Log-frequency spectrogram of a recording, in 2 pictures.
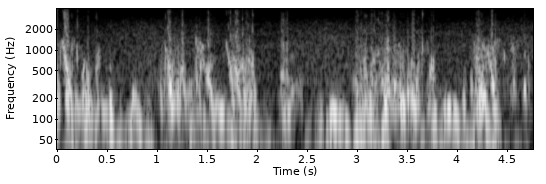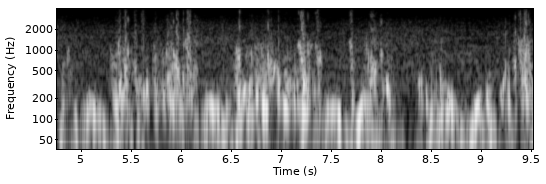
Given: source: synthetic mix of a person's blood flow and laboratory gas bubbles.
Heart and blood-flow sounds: Doppler ultrasound of blood flow; precordium
0.00-0.45 s: bubbles
0.49-0.59 s: bubbles
0.99-1.58 s: bubbles
1.65-2.01 s: bubbles
2.20-2.46 s: bubbles
2.94-3.85 s: bubbles
4.04-4.75 s: bubbles
4.79-4.93 s: bubbles
5.26-6.17 s: bubbles
6.43-7.43 s: bubbles
7.67-7.76 s: bubbles
7.80-8.14 s: bubbles
8.35-8.90 s: bubbles
9.03-9.53 s: bubbles
From the record:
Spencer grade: 4 (maximum detectable bubble signal sounding continuously throughout systole and diastole of every cardiac period, and overriding the amplitude of the normal cardiac signals); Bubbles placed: only in the low amplitude regions of the cardiac cycle

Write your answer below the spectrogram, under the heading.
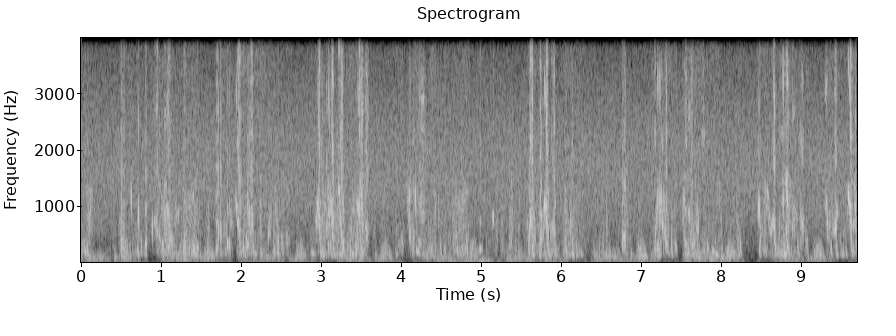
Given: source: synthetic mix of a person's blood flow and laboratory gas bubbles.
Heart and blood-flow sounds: Doppler ultrasound of blood flow; precordium
0.00-0.16 s: bubbles
0.46-1.52 s: bubbles
1.67-2.62 s: bubbles
2.85-3.62 s: bubbles
3.92-4.88 s: bubbles
4.96-5.07 s: bubbles
5.11-5.20 s: bubbles
5.54-6.31 s: bubbles
6.74-6.88 s: bubbles
7.13-7.49 s: bubbles
7.51-8.03 s: bubbles
8.17-8.29 s: bubbles
8.44-9.11 s: bubbles
9.29-9.71 s: bubbles
From the record:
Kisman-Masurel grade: 444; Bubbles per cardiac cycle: continuous sound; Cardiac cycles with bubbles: 100%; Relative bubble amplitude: maximal (0.775 to 0.999); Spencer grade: 4 (maximum detectable bubble signal sounding continuously throughout systole and diastole of every cardiac period, and overriding the amplitude of the normal cardiac signals); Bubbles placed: only in the low amplitude regions of the cardiac cycle

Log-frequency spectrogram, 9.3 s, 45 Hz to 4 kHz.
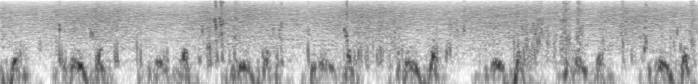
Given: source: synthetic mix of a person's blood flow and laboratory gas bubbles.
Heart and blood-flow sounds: Doppler ultrasound of blood flow; precordium
0.23-0.33 s: bubbles
0.50-0.56 s: bubbles
0.70-0.89 s: bubbles
1.18-1.30 s: bubbles
1.45-1.61 s: bubbles
1.79-1.92 s: bubbles
2.16-2.25 s: bubbles
2.63-3.35 s: bubbles
3.44-3.55 s: bubbles
3.60-3.97 s: bubbles
4.06-4.15 s: bubbles
4.53-5.39 s: bubbles
5.71-6.14 s: bubbles
6.17-6.21 s: bubbles
6.81-7.80 s: bubbles
8.01-8.08 s: bubbles
8.26-8.69 s: bubbles
8.91-9.10 s: bubbles
9.17-9.32 s: bubbles
From the record:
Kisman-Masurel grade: 242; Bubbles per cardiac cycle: several, 3 to 8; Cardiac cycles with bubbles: 100%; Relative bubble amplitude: moderate (0.250 to 0.450); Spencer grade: 3 (all of the cardiac periods contain showers or single bubble signals, but not dominating or overriding the cardiac motion signals); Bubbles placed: anywhere in the cardiac cycle

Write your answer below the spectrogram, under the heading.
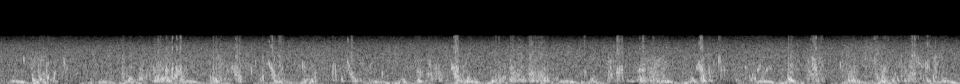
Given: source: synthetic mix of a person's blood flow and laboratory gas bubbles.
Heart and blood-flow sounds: Doppler ultrasound of blood flow; precordium
0.00-0.05 s: bubbles
0.21-0.72 s: bubbles
1.18-1.90 s: bubbles
2.06-2.87 s: bubbles
2.98-3.21 s: bubbles
3.31-3.75 s: bubbles
3.79-3.87 s: bubbles
4.14-4.83 s: bubbles
4.87-5.60 s: bubbles
5.83-5.88 s: bubbles
5.98-6.71 s: bubbles
6.94-7.29 s: bubbles
7.34-7.73 s: bubbles
7.85-8.00 s: bubbles
8.03-8.32 s: bubbles
8.37-8.62 s: bubbles
8.72-9.48 s: bubbles
From the record:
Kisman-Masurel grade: 343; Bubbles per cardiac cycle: rolling drumbeat, 9 or more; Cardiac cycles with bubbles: 100%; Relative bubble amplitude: loud (0.450 to 0.775); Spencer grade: 3 (all of the cardiac periods contain showers or single bubble signals, but not dominating or overriding the cardiac motion signals); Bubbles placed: anywhere in the cardiac cycle

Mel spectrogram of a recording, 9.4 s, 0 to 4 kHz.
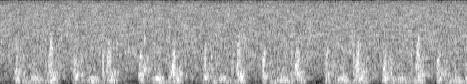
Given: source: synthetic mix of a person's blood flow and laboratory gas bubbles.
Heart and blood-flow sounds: Doppler ultrasound of blood flow; precordium
2.86-2.96 s: bubbles
From the record:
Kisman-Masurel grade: 112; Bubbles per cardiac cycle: 1 to 2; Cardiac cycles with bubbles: 1 to 10%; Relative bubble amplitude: moderate (0.250 to 0.450); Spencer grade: 1 (occasional bubble signal discernible with the cardiac motion signal, with majority of cardiac periods free of bubbles); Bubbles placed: only in the low amplitude regions of the cardiac cycle

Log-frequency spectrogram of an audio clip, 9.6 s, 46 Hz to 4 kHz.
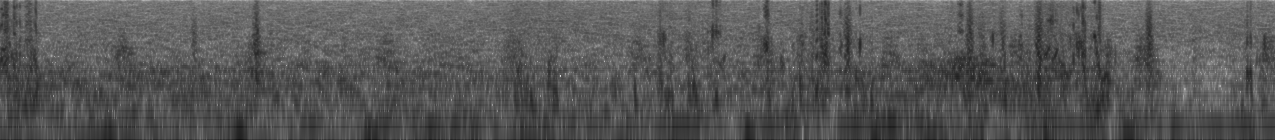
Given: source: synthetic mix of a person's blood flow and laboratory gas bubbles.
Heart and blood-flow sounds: Doppler ultrasound of blood flow; subclavian vein
0.00-0.31 s: bubbles
3.77-4.04 s: bubbles
4.08-4.23 s: bubbles
4.57-4.67 s: bubbles
4.71-4.81 s: bubbles
4.92-5.07 s: bubbles
5.13-5.46 s: bubbles
5.67-5.79 s: bubbles
5.84-6.33 s: bubbles
6.38-6.58 s: bubbles
7.11-7.28 s: bubbles
7.41-7.59 s: bubbles
7.62-8.38 s: bubbles
9.32-9.53 s: bubbles
From the record:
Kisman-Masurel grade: 332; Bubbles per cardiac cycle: rolling drumbeat, 9 or more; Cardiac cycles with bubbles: 50 to 99%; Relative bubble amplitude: moderate (0.250 to 0.450); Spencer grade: 3 (all of the cardiac periods contain showers or single bubble signals, but not dominating or overriding the cardiac motion signals); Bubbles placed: anywhere in the cardiac cycle

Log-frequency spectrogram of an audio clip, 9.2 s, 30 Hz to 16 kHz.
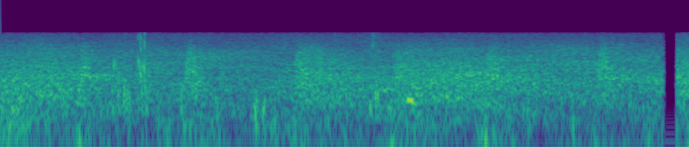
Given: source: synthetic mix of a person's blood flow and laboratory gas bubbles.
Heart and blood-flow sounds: Doppler ultrasound of blood flow; subclavian vein
1.46-1.77 s: bubbles
1.81-2.03 s: bubbles
4.90-5.09 s: bubbles
From the record:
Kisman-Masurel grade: 221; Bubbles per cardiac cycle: several, 3 to 8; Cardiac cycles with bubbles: 10 to 50%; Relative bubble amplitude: barely perceptible (0.100 to 0.250); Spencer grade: 2 (many but less than half of the cardiac periods contain bubble signals, singularly or in groups); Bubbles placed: anywhere in the cardiac cycle

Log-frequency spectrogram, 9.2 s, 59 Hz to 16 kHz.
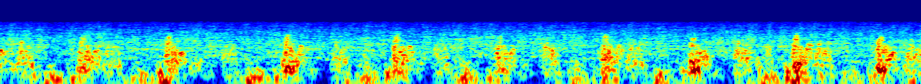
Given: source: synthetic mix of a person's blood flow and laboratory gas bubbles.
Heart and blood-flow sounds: Doppler ultrasound of blood flow; precordium
7.33-7.80 s: bubbles
From the record:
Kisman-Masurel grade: 112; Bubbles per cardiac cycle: 1 to 2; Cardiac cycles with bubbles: 1 to 10%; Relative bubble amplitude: moderate (0.250 to 0.450); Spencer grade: 1 (occasional bubble signal discernible with the cardiac motion signal, with majority of cardiac periods free of bubbles); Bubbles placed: anywhere in the cardiac cycle

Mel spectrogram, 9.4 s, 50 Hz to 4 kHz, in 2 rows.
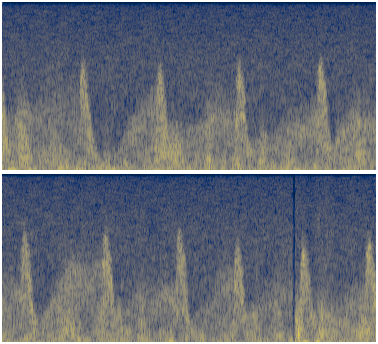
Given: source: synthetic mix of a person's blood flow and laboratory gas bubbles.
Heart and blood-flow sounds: Doppler ultrasound of blood flow; subclavian vein
no bubbles
From the record:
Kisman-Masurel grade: 000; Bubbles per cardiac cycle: 0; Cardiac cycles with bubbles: 0%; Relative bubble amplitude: no bubbles discernible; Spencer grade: 0 (complete lack of bubble signals)

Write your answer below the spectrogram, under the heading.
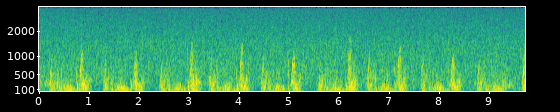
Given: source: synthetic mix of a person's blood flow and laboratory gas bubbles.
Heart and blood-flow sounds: Doppler ultrasound of blood flow; precordium
0.36-0.45 s: bubbles
From the record:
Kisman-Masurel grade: 122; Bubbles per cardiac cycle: 1 to 2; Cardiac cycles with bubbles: 10 to 50%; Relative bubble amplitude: moderate (0.250 to 0.450); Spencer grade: 2 (many but less than half of the cardiac periods contain bubble signals, singularly or in groups); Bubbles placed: anywhere in the cardiac cycle

